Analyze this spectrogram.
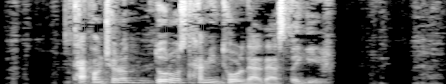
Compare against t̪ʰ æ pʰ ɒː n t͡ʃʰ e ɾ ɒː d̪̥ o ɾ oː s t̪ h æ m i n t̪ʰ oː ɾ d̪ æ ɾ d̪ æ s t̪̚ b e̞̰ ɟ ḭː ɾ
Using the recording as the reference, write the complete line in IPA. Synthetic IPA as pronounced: t̪ʰ æ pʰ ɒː n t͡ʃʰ e ɾ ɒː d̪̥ o ɾ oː s t̪ h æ m i n t̪ʰ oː ɾ d̪ æ ɾ d̪ æ s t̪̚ b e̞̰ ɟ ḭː ɾ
